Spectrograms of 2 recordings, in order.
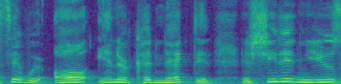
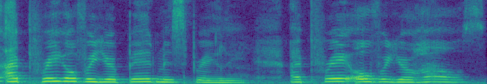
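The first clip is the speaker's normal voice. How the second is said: put-on imitated Spanish accent. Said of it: "I'm trying to do her accent".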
